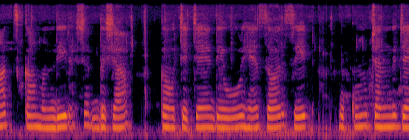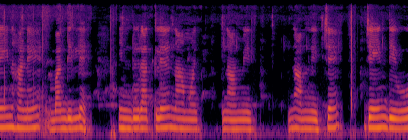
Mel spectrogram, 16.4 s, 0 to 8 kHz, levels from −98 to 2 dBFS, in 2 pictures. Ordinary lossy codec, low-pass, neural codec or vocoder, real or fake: none; 7.2 kHz; none; real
